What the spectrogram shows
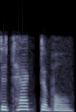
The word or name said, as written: detectable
